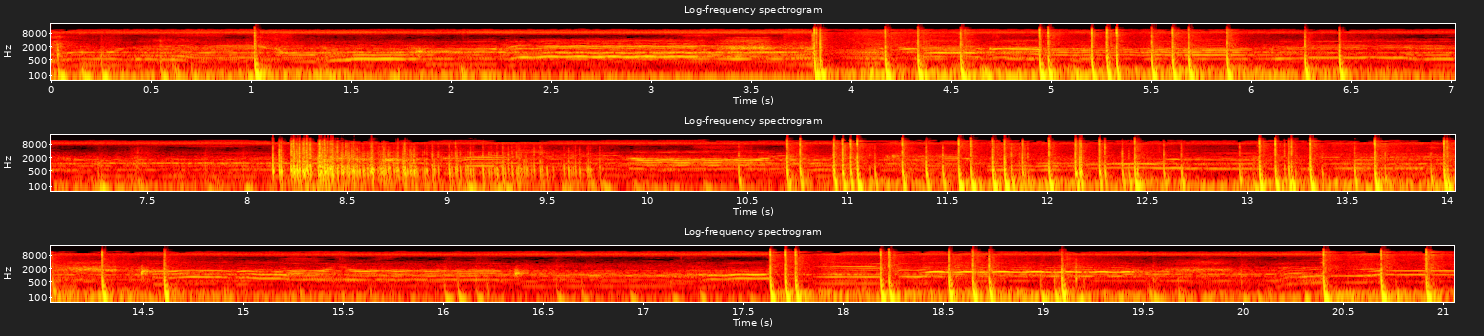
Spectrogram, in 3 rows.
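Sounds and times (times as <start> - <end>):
melodic music: 0.0 - 21.0
hissing crackle: 3.4 - 21.0
fireworks bangs: 3.8 - 16.4, 17.6 - 21.0.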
